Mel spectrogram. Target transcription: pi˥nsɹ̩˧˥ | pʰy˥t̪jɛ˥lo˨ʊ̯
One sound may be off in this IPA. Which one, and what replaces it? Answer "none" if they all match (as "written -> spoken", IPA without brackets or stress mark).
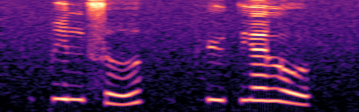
none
